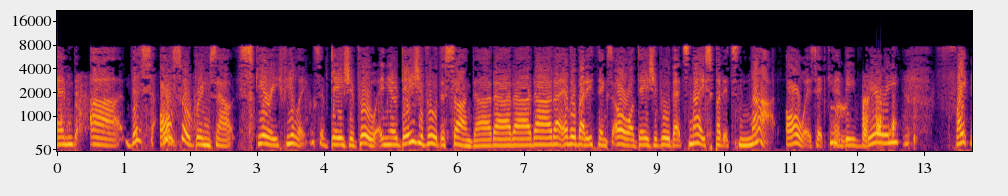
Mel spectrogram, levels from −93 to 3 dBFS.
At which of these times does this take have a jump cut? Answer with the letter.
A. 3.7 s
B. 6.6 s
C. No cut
A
